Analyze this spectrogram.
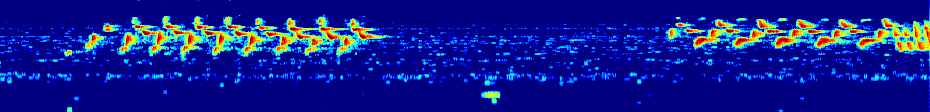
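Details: Goldfinch bred for song contests singing two phrases of quick, high twittering notes, the second one speeding into a dense buzzy trill at its close.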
